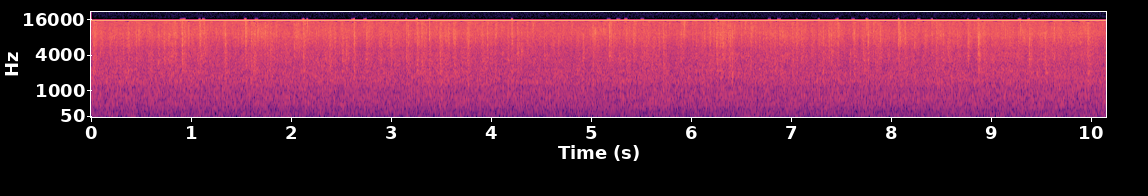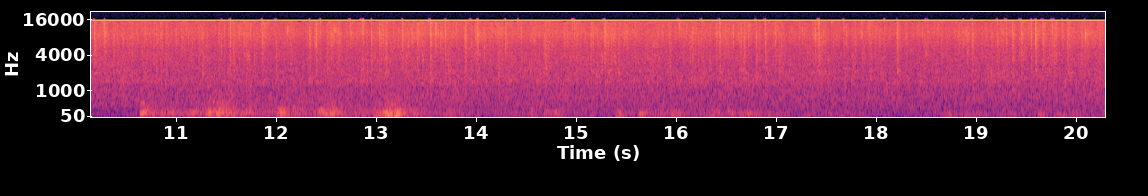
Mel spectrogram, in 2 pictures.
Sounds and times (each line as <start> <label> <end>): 10.6 Thunder 16.8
